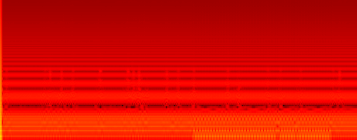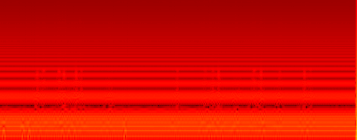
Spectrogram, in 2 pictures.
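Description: A steady low hum with many irregular dull thumps, and a strong deep throb for about two seconds starting about three seconds in.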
